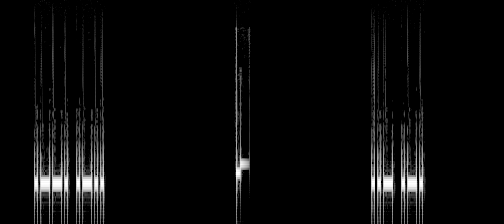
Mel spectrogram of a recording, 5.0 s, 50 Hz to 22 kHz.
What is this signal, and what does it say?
Morse code, heard as a keyed tone, about 40 wpm, 700 Hz. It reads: PL UR
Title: Top Two Letter Combinations in Words 40wpm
